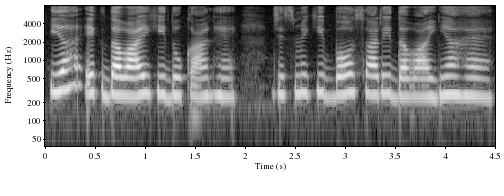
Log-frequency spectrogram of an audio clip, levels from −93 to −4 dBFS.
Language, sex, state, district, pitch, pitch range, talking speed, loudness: Hindi, female, Bihar, Patna, 275 Hz, 260-285 Hz, 145 wpm, -19 LUFS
